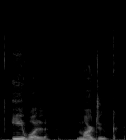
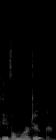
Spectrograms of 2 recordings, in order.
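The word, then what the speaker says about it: Amel-Marduk: In addition to the meaning of evil changing, the pronunciation of the letter V has also changed. And so a better pronunciation would actually be Ewol Marduk, which meant the son of Marduk.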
